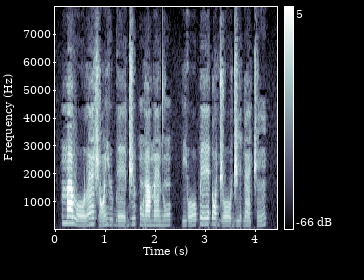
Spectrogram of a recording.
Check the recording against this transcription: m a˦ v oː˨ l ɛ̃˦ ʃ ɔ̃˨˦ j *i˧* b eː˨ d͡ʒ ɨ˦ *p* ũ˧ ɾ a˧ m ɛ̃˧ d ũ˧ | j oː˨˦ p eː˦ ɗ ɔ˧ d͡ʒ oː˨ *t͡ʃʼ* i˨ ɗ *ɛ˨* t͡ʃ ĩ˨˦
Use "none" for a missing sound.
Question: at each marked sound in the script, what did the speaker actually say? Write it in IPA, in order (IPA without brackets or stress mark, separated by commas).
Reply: ɨ˧, p, d͡ʒ, ɛ̃˨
